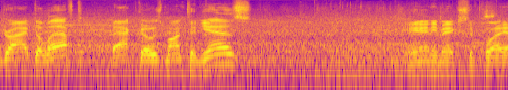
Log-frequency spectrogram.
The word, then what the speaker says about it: Montañez: I'd like you to pronounce that little Enye. It's Willie Montañez. Montañez.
